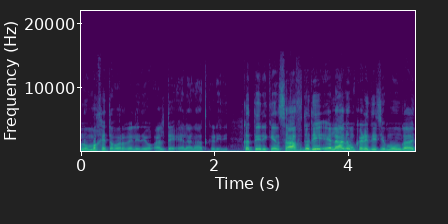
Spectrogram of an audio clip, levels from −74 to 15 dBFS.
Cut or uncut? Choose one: cut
